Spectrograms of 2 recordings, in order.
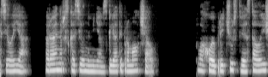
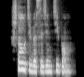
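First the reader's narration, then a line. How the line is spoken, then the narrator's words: Stern question. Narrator (Russian): спросил он строго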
